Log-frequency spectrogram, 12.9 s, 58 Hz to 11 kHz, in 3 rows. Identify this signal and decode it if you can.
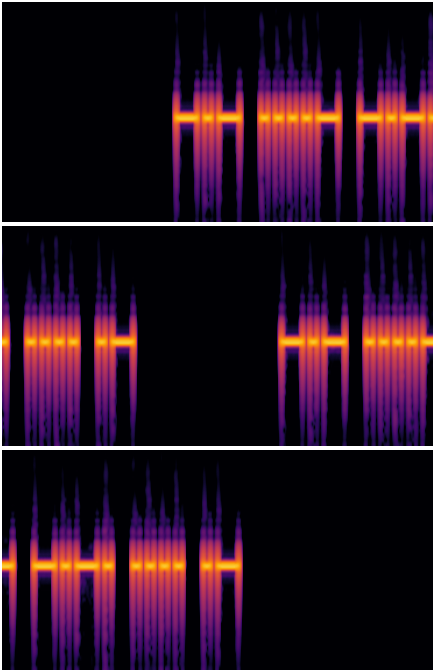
Morse code, heard as a keyed tone, about 17 wpm, 700 Hz. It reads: K4CHA K4CHA
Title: USA Call Signs - 5 Characters - Repeated 2x - 17wpm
